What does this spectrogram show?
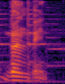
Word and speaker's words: ごんべん: Voici la nouvelle clé de notre leçon qui s'appelle Gonben, qui est la parole. Le hen ici est modifié pour faciliter la prononciation du nom de la clé.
